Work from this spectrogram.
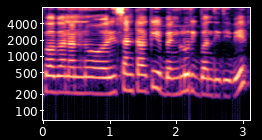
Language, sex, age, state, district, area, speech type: Kannada, female, 30-45, Karnataka, Chitradurga, rural, spontaneous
